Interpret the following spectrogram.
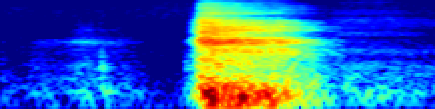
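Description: A woman's sigh: one breath out close to the microphone about a second in, fading away over about half a second.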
